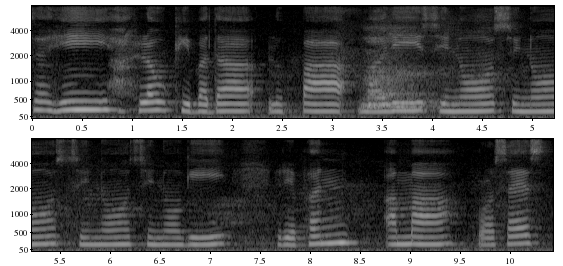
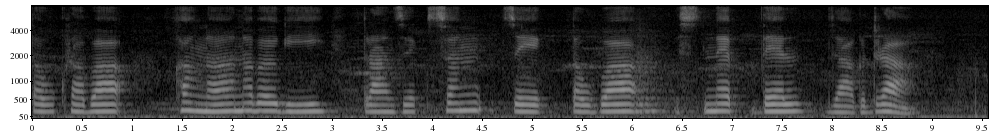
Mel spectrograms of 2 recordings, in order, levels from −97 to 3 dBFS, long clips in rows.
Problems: background sounds at intervals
